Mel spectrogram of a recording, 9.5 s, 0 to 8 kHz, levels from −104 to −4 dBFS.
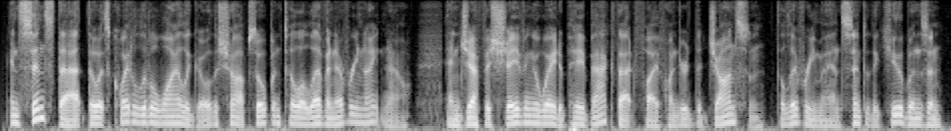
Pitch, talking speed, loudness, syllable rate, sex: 105 Hz, 245 wpm, -19 LUFS, 6.3 syllables/s, male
